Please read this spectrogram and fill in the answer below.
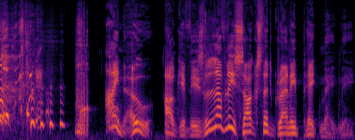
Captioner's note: kids and mummy pig laugh; oinks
